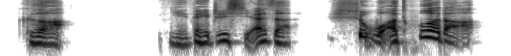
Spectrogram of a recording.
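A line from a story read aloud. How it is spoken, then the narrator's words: Choked with sobs. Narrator (Chinese): 二宝哽咽着说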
